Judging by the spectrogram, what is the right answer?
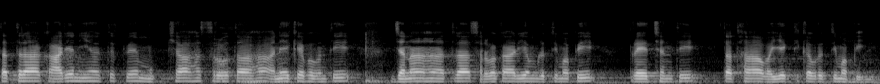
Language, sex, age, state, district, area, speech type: Sanskrit, male, 30-45, Telangana, Hyderabad, urban, spontaneous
